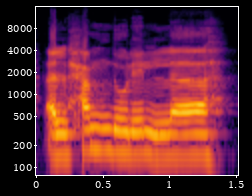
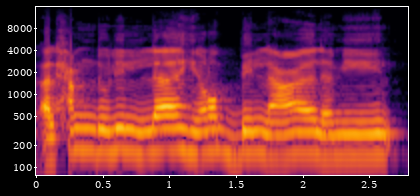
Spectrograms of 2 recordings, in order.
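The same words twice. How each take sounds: First: Louder, drawn-out "Alhamdulillah" with a full stop after it. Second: Slow, louder recitation of "Alhamdulillahi Rabbil Alamin" in one run; elongated recited verse without a pause until Alamin; go back and continue. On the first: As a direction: recite "Alhamdulillah" and halt on the long last syllable. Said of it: "Podemos marcar la parada en". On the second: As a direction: link Alhamdulillahi straight into Rabbil, long held "Alamin". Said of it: "No, hay que volver". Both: Shown as a demonstration.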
